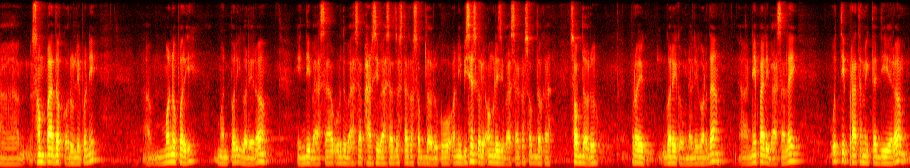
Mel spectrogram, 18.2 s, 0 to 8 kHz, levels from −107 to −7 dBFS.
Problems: continuous background conversations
